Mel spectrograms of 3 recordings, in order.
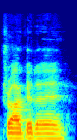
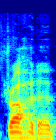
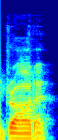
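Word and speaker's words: Drogheda: official irish pronunciation is drahada but people from here say drada and which again is linked to how you would have said it in the ulster dialect of irish you would have dropped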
